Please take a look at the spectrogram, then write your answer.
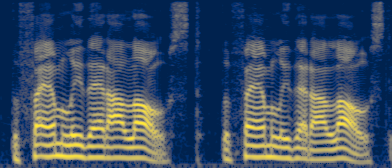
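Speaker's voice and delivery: Southern family, I as "ah", lost as "lowst"; Southern drawn vowels on family and lost; Appalachian Southern accent. Shown as a demonstration. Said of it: "the South, you have ah".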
